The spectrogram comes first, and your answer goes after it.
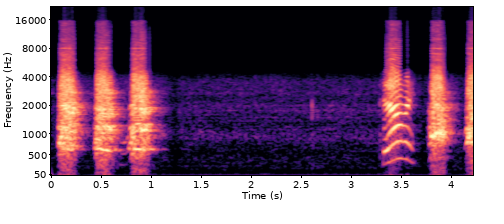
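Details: Huskies in the morning, vocal about needing to go out: three sharp barks, a pause, then a rising-and-falling howling yowl followed by two more barks.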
